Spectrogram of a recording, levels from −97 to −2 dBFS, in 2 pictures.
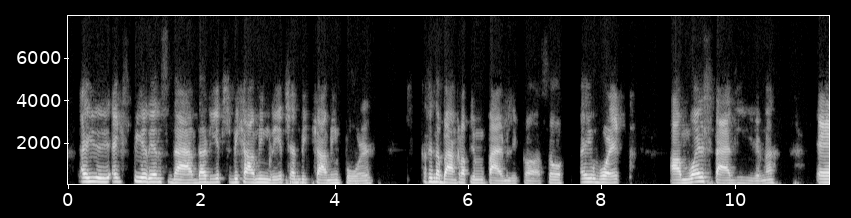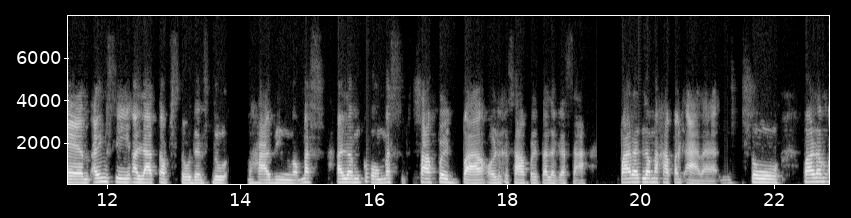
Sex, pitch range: male, 130-170 Hz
